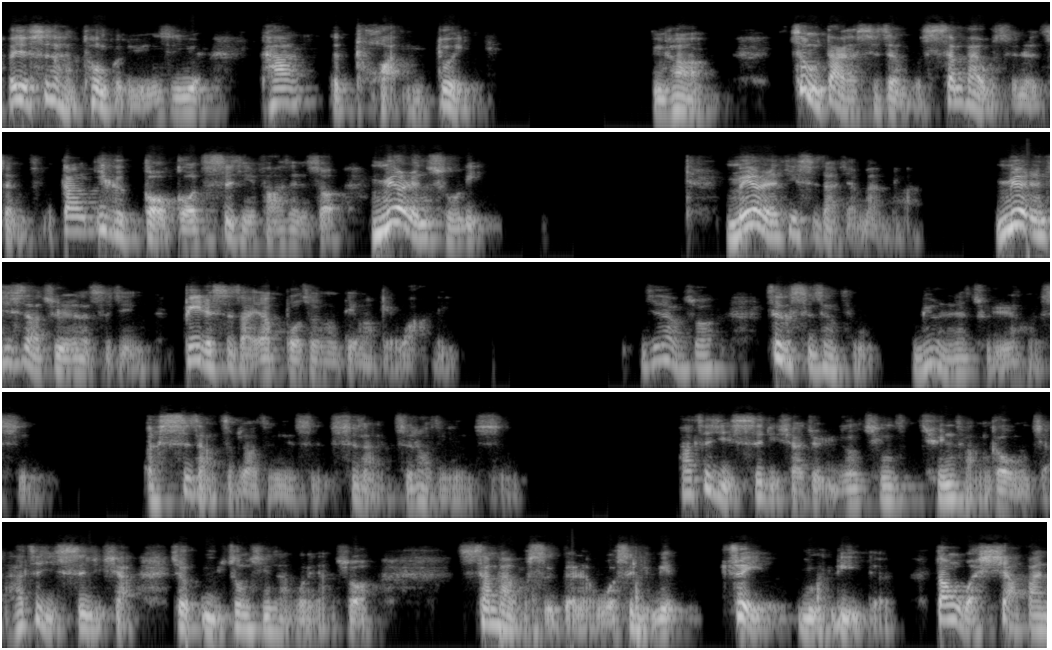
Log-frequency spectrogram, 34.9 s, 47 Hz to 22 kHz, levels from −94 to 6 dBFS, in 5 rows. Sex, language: male, Chinese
